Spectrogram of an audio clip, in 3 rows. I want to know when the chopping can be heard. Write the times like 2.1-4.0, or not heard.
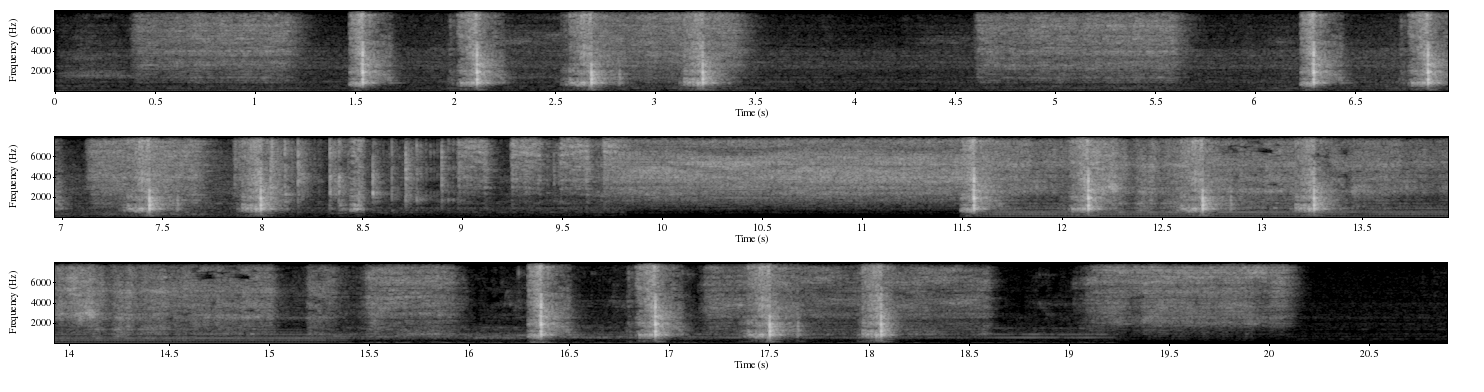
1.4-3.4, 6.2-8.6, 11.4-13.4, 16.2-18.1.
